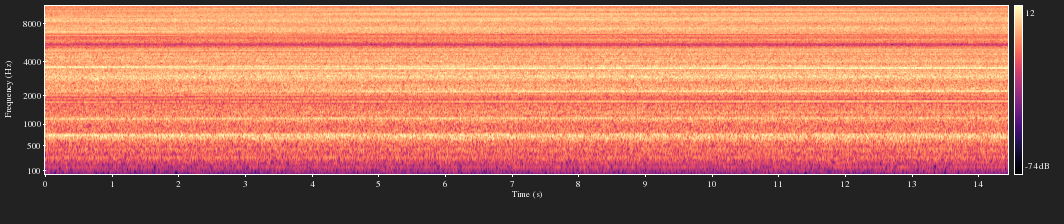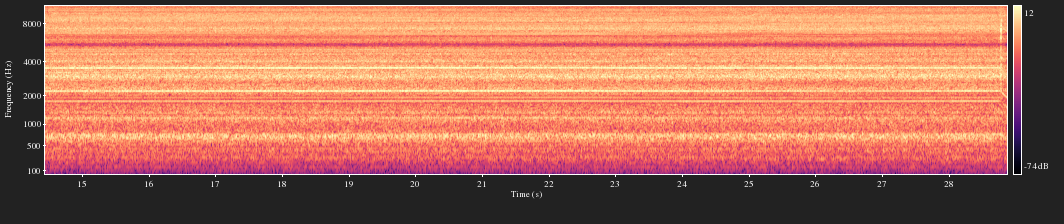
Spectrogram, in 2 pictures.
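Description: Heat gun running steadily, a constant rush of air with a whine, blowing hot air up under an LED's star heatsink to melt the solder beneath the LED. It cuts off at the very end.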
